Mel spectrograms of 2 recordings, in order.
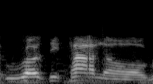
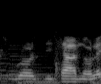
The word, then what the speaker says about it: Rositano: His name is Robert Rositano. Robert Rositano. Let me spell it for you. It's R-O-S-I-T-A-N-O.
